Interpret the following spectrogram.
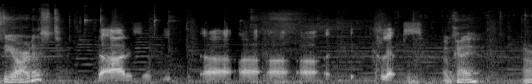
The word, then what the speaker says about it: Clipse: It's Clips. Clips. Clipse. Clips Okay. and Neptune. Clips kind of, is it spelled like the speakers? I don't know about the speakers. Maybe like the car without the E.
